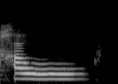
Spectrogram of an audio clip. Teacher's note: वक्त के दौरान हरफलीन की अलामत 4 से 6 हरकत के बराबर खींचकर वक्त की जाएगी। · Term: मद्दे लीन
